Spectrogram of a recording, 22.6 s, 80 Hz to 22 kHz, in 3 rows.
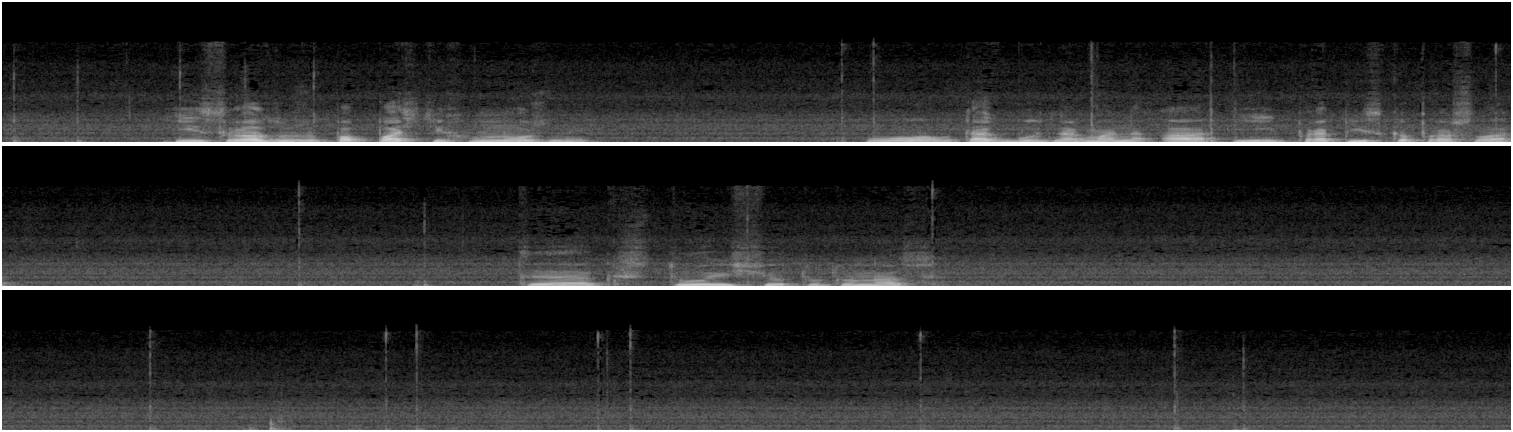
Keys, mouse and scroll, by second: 0.0 scroll down 1, 0.3-1.0 middle drag, 1.2 scroll up 1, 1.3 middle click, 2.2 r, 5.5 a, 6.1 i, 7.5-9.1 drag, 9.7-11.2 middle drag, 12.3-15.8 drag, 17.0 click, 18.1 click, 19.7-21.1 drag, 21.3-22.6 middle drag.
